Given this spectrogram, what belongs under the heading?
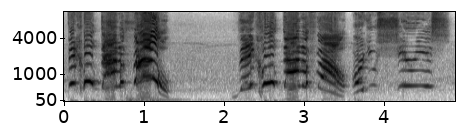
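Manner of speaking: high, very loud protest at the call; outraged shout. Real, not acted. Gamer protesting a foul call, outraged shouting. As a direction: yell in disbelief at the referee.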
